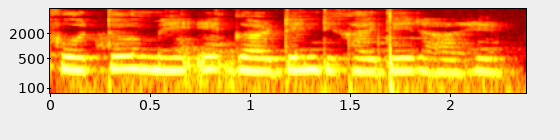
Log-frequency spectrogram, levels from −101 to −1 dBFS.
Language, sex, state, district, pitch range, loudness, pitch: Hindi, female, Arunachal Pradesh, Longding, 255-280 Hz, -15 LUFS, 270 Hz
